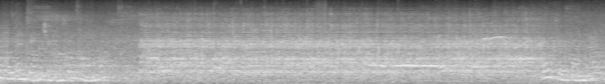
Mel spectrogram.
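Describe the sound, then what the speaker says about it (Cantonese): Sustained applause from a seminar audience fills the room after a short pause, a dense steady clatter of many hands that continues evenly to the end, with a faint tonal hum running underneath. "大家可以俾掌聲我嗎？"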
